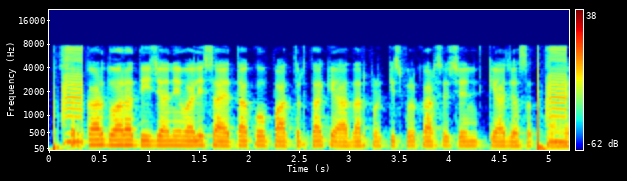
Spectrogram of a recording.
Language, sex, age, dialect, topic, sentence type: Hindi, male, 25-30, Garhwali, banking, question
